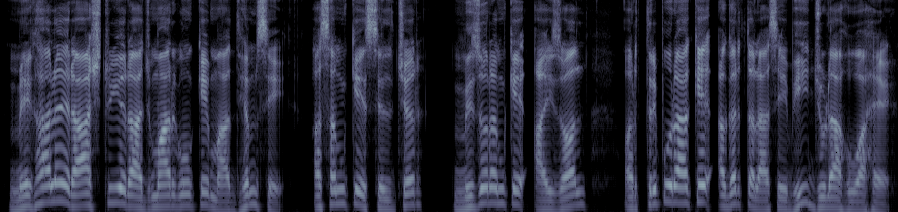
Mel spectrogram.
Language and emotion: Hindi, neutral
